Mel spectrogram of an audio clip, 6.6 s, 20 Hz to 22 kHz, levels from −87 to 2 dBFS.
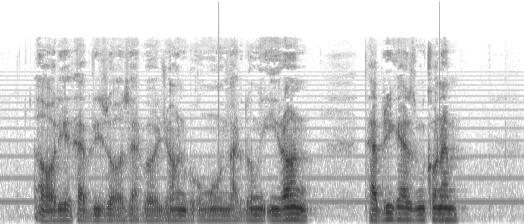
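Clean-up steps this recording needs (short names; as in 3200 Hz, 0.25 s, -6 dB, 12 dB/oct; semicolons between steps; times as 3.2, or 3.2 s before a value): de-click; de-hum 421.4 Hz, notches 14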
